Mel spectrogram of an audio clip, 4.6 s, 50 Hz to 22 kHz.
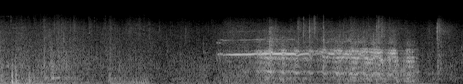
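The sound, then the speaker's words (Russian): A horse gives a loud, drawn-out whinny that rises and wavers over about two seconds, with hooves clattering on the ground beforehand and continuing beneath it, as two riders gallop in on a dark night. No one speaks. “Смотрите, Портос, опять 2 всадника скачут на нас.”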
